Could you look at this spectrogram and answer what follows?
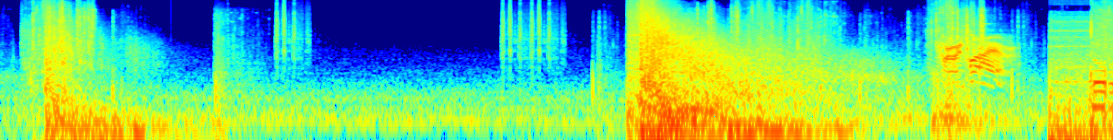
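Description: Gunfire in a competitive shooter match: sharp bursts and single cracking shots come in clusters, loud and close at times, while a player talks over the action in Polish.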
